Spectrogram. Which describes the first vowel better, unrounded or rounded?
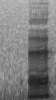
unrounded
